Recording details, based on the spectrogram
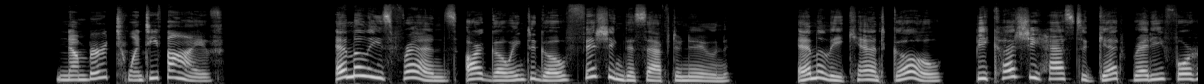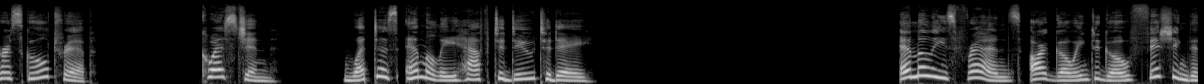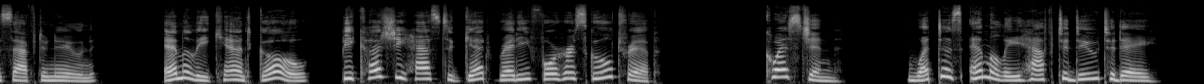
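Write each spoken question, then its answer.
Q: What does Emily have to do today?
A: Get ready for her school trip.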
